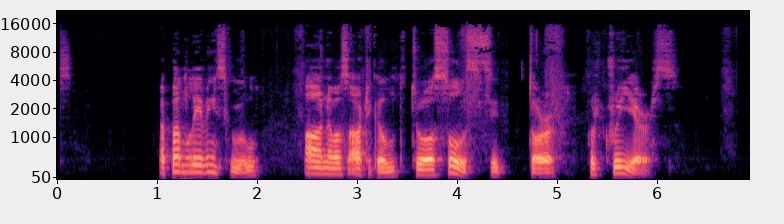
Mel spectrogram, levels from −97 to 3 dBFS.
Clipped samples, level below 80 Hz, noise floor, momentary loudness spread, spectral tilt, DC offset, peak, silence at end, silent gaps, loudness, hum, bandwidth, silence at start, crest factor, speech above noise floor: under 0.1%; -70 dBFS; -85 dBFS; 14 LU; -5.5 dB/octave; under 0.1%; -2 dBFS; 0.8 s; none; -19 LUFS; none; 15.5 kHz; 1.05 s; 18 dB; 67 dB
